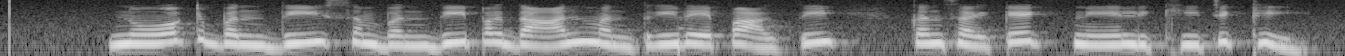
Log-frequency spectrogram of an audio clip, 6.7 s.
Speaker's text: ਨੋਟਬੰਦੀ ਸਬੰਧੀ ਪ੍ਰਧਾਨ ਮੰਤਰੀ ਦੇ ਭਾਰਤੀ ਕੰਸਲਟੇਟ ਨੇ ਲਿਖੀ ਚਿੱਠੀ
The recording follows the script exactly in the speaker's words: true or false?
true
